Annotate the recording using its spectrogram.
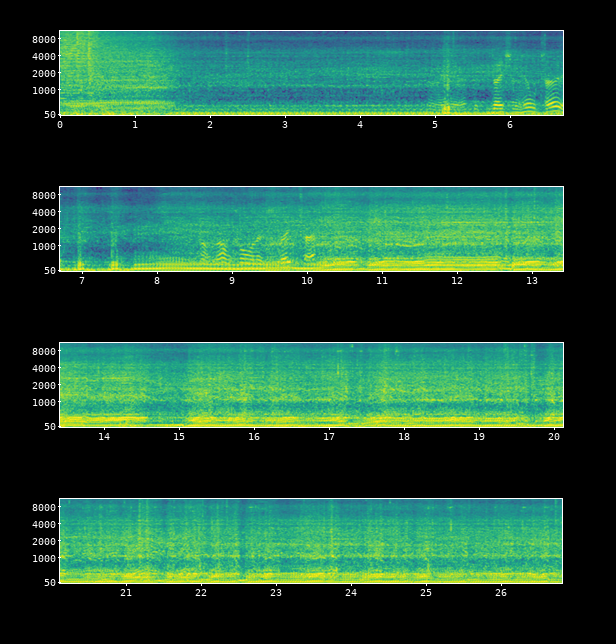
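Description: A motorcycle engine revs and labours up a steep dirt track.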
